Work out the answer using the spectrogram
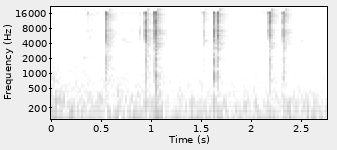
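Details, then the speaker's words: Farmall Super A ignition coil bench-tested with battery leads, touched across a gap: sharp irregular snapping clicks as a crisp spark jumps each time, so the coil is not burned out and is good. "there's a spark okay so I assume this coil is not burned up"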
